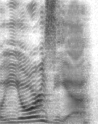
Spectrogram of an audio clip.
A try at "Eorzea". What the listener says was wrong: I think you're supposed to pronounce the E like an A.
